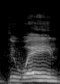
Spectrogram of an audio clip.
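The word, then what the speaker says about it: Duayne: It's Dwayne, baby. But that it's is Dwayne. Not how I've ever seen Dwayne spelled. It's Dwayne. Before. It's the British version. It's spelled D-U-A-Y-N-E. Yeah, thank that's you. Like the Gaelic joint.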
